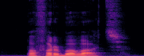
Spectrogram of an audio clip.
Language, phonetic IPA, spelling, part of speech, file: Belarusian, [pafarbaˈvat͡sʲ], пафарбаваць, verb, Be-пафарбаваць.ogg
- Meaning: to colour, to dye, to paint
